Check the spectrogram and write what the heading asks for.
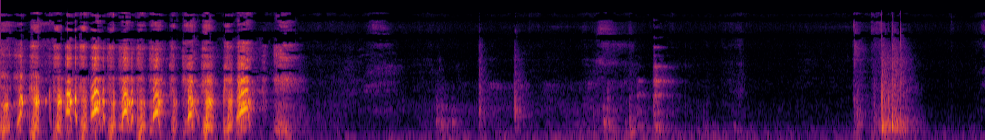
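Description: A rapid, loud string of short high-pitched vocal calls, about six a second, lasting nearly three seconds. After that a few scattered light knocks of toys being handled.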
